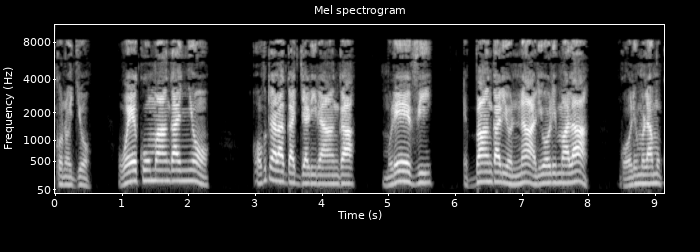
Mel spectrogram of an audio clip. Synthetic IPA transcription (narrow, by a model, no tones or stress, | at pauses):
konoɟo̞ | we̞ːkuːmaːŋɡaɲːo̞ː | βutalaɡaɟːaliɾaːŋɡa | mule̞ːvi | ebːaːŋɡaljo̞nːaljo̞ːlimala | ŋɡoːlimulamu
